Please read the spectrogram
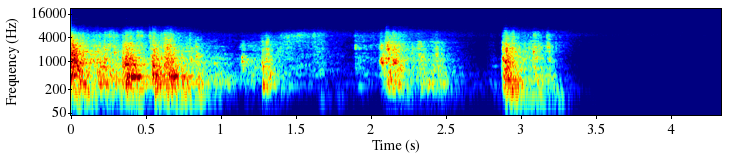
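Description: A wooden plank door rattled and worked in four noisy bursts, the first and longest about a second. It stops about three and a half seconds in.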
